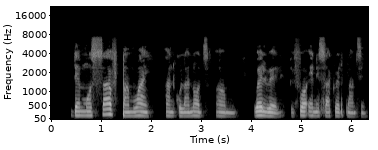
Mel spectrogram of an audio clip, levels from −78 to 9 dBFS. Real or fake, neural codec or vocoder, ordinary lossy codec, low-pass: real; none; none; 7.2 kHz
